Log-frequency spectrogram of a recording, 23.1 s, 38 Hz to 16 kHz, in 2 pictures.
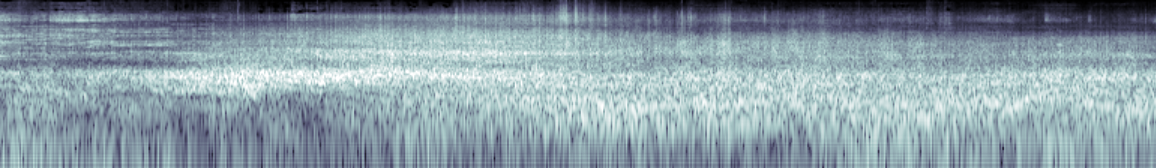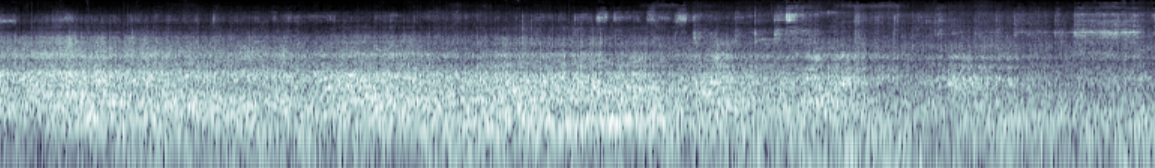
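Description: Formation of KAI T-50 jet trainers, each with a single General Electric F404 turbofan, passing overhead: jet noise with a falling pitch sweep in the first couple of seconds, swelling to a loud steady roar about two seconds in and easing slightly near the end.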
